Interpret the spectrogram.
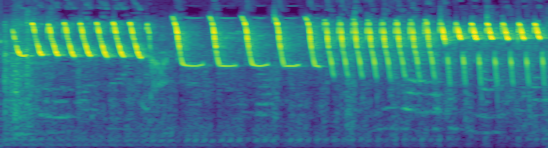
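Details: Canary song recorded as a master for other canaries: fast rattling series of repeated high notes, then slower looping sweeps, breaking into quick buzzy rolls, over a soft low hum.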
